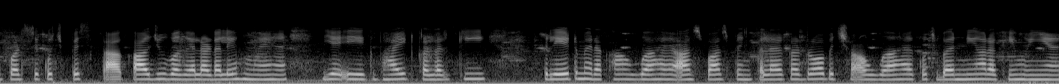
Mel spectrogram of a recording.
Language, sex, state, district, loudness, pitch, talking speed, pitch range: Hindi, female, Bihar, Jamui, -24 LUFS, 235 Hz, 165 wpm, 225-240 Hz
